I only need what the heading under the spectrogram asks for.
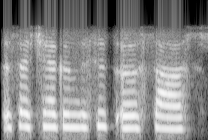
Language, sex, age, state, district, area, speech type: Kashmiri, female, 18-30, Jammu and Kashmir, Kulgam, rural, conversation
